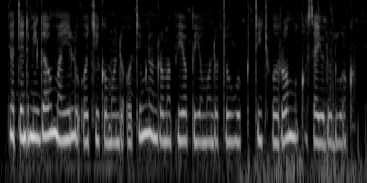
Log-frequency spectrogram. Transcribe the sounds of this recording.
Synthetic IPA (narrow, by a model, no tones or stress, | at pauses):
d͡ʒatɛndmɪɡawmailuʔot͡ʃikɔmɔndɔʔotimnɔnɾɔmapɪjɔpɪjɔmɔndɔtowoktit͡ʃɔɾomkɔsɛjudodwɔkɔ̥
